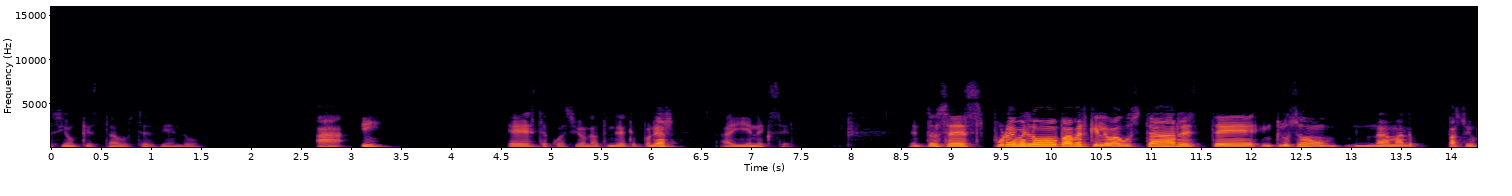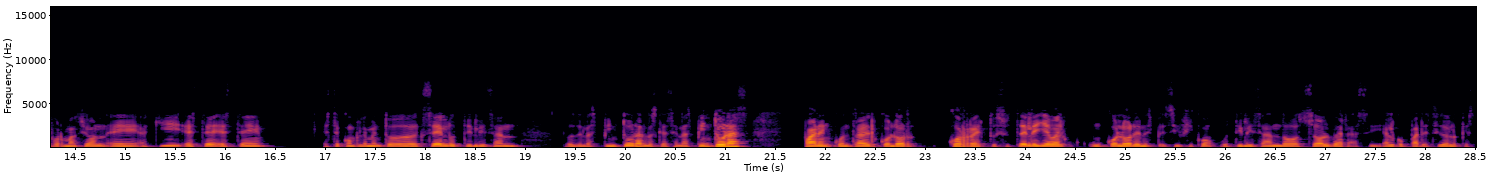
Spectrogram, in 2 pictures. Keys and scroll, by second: 1.1 super+-, 16.0 alt+Tab, 16.6 alt+Tab.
